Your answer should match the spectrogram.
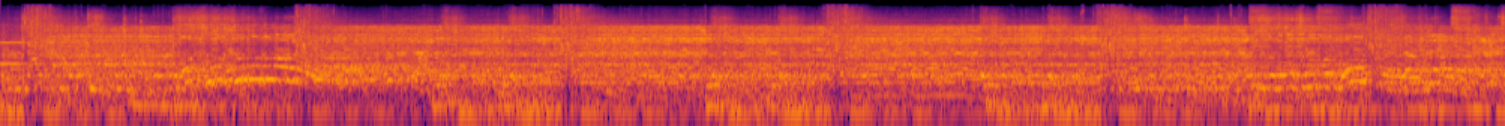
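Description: Loud music over a ballpark's sound system, with a crowd clapping in unison roughly once a second in time with a big bass drum.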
